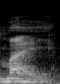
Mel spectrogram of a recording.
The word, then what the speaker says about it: Mae: of is the actress mae west who spoke her name m a e she spelt it that way but it was actually pronounced may m-a-y so if if you're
